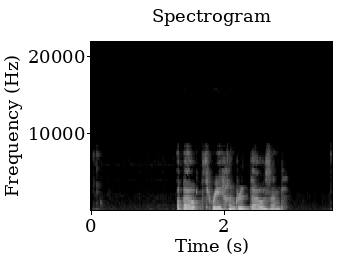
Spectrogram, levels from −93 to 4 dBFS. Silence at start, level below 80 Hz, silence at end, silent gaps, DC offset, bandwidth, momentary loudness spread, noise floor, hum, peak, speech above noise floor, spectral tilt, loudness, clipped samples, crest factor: 1.3 s; -74 dBFS; 0.75 s; none; under 0.1%; 8.2 kHz; 8 LU; -82 dBFS; none; -16 dBFS; 52 dB; -7.5 dB/octave; -31 LUFS; under 0.1%; 18 dB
